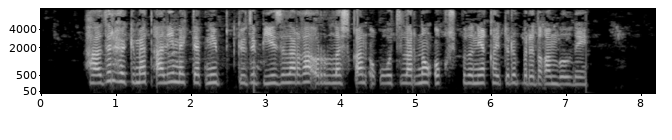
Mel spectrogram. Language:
Uyghur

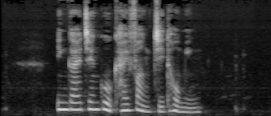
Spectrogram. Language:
Chinese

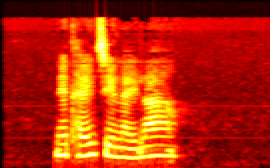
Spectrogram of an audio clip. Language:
Cantonese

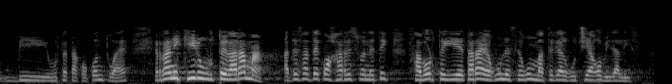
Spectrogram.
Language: Basque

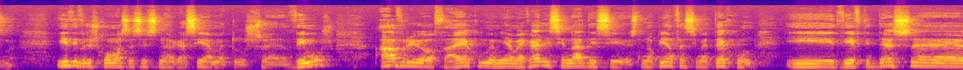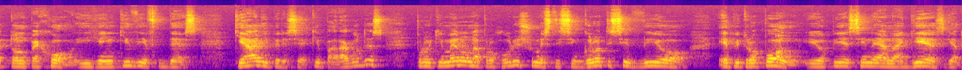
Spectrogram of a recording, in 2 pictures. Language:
Greek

